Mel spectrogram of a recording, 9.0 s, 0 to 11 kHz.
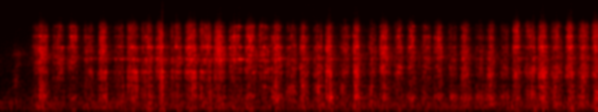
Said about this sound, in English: W59, take one, filing horse's hoof.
